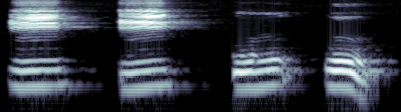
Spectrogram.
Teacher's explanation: मुख लगभग बंद सा होता है, कब, जब हम ई उ उ इन चारों स्वरों का उच्चारण करते हैं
